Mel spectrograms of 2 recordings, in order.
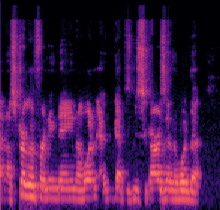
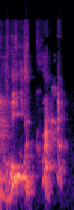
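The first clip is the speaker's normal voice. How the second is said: much higher, squeaky astonished exclamation then a laugh; stunned delight; much slower than usual. Retold or imitated. Hearing the seller say done, high astonished laugh. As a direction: blurt out disbelief and laugh. Seller accepts lowball offer.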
